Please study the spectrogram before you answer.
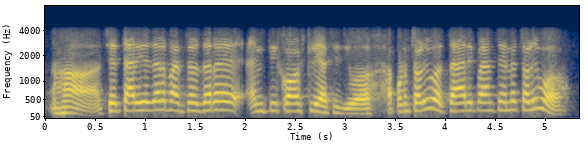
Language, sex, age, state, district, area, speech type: Odia, male, 30-45, Odisha, Kendrapara, urban, conversation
